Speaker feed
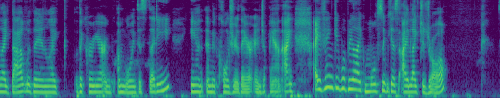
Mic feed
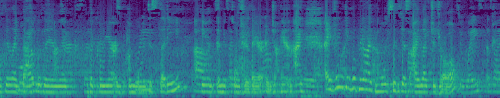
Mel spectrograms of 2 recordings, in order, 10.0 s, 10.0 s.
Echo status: present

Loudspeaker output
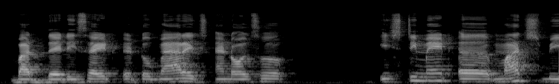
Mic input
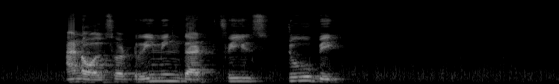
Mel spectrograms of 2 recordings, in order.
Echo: none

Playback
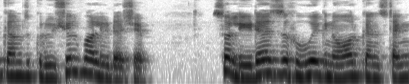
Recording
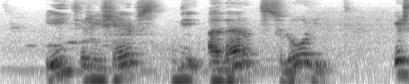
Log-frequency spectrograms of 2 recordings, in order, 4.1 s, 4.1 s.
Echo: none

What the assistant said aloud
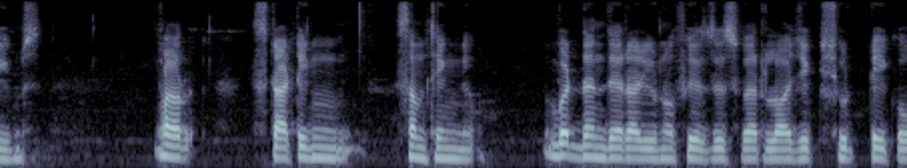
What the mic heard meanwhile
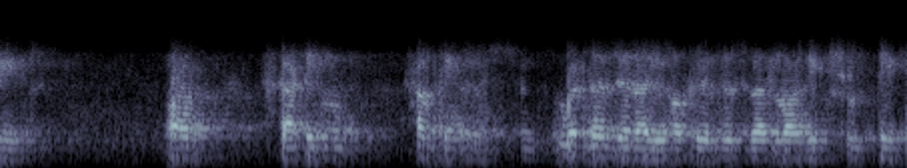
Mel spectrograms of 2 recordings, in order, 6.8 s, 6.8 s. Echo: present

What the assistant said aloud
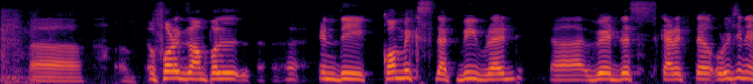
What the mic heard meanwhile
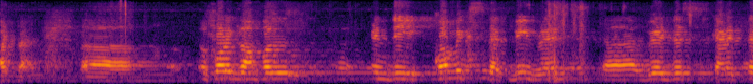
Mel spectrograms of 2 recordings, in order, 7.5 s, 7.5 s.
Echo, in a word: present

